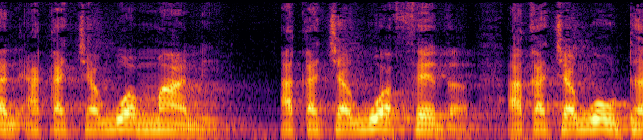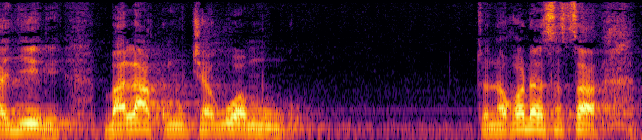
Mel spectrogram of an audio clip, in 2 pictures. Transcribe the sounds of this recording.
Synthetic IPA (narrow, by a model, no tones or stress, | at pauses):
niʔakat͡ʃaɠuamalḭ | akat͡ʃaɠuafɛða̰akat͡ʃaɠuautaʄiɾḭɓalaakum̩t͡ʃaɠuamuŋɡu | tunakwɛndasasa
